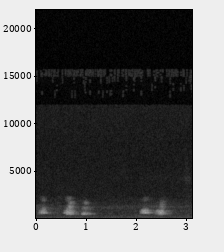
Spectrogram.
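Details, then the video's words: Cooing decoy spotted dove calling to attract wild doves: two clusters of short, low, rounded coo notes separated by a brief pause, over faint background hiss. "Chim Cu Mồi Thúc Gáy Gọi Tốc Độ"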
